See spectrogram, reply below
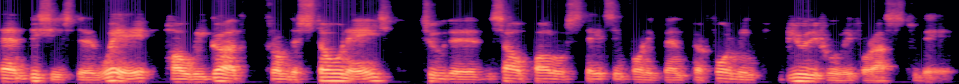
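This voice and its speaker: A man with a Hungarian accent, a conductor giving a hesitant lecture full of fillers, rising in pitch on key words. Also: unhurried, warm tone, highs cut off.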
